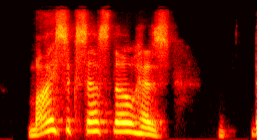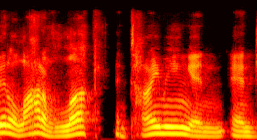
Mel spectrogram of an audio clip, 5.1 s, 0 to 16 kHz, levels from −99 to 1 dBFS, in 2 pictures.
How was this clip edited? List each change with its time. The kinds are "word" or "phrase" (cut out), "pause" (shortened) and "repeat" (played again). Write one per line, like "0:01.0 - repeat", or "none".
none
